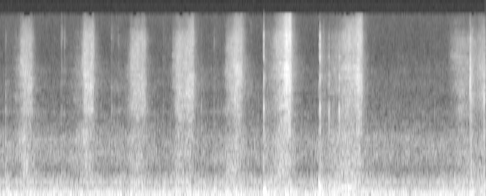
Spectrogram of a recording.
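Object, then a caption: Leather shoe sole brushed with a small bristle brush. A small bristle glue brush on a metal handle is rubbed and brushed across the worn, solid, flat tan leather outsole of a black shoe held in the hand. Repeated soft, bright, scratchy swishes rise and fade over a steady low hum, with a few sharper ticks in the middle.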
